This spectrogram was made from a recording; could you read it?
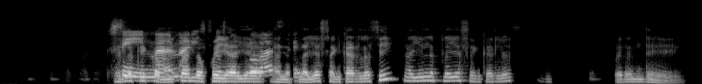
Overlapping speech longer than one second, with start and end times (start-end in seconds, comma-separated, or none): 1.1-3.0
